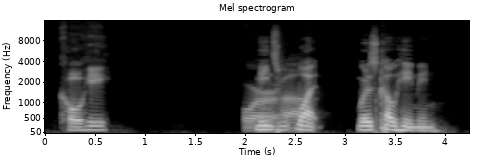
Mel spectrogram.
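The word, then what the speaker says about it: コーヒー: So you just say coffee without the F and it's coffee? Kohi. Kohi. All right. So Pronouncing it like a New Yorker, but yes. So here's another good question. They don't have fees, they have to do HI as a substitute.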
